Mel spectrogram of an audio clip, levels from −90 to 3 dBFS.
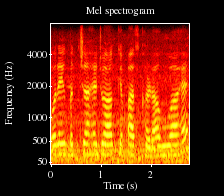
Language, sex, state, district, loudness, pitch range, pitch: Hindi, female, Haryana, Rohtak, -17 LUFS, 200-220 Hz, 210 Hz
